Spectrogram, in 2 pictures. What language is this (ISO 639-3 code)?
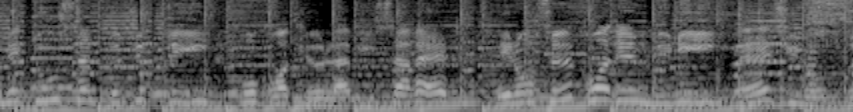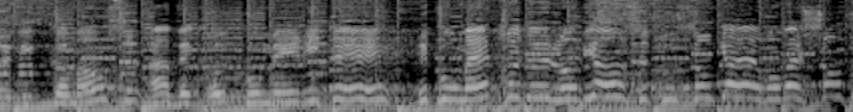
fra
